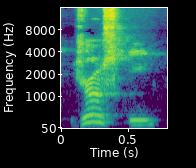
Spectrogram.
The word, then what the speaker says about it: Druski: druski my bad I don't know how to pronounce his name droski dusi my bad druski okay my bad uh at some point during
